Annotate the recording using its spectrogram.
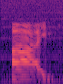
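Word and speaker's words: aye: All they are there to do is to add numerical value to the side that wants to hear I. And that I there is A-Y-E. It's spelled A-Y-E, I.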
